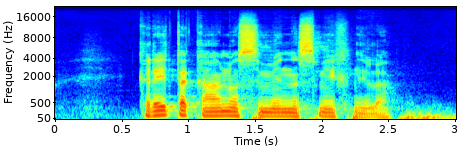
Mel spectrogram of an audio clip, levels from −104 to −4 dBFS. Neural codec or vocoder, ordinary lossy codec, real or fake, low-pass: codec, 44.1 kHz, 7.8 kbps, Pupu-Codec; none; fake; 19.8 kHz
